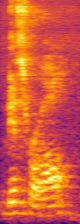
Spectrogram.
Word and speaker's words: Mithril: So I wonder if you could talk to us a little about Mithril. Did I pronounce that correctly?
